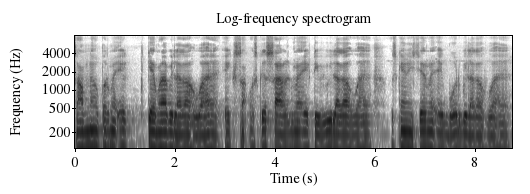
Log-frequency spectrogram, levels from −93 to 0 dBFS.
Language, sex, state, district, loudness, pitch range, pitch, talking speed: Hindi, male, Jharkhand, Deoghar, -17 LUFS, 95-105 Hz, 100 Hz, 180 wpm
